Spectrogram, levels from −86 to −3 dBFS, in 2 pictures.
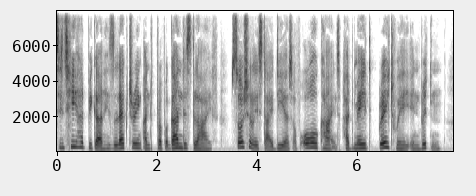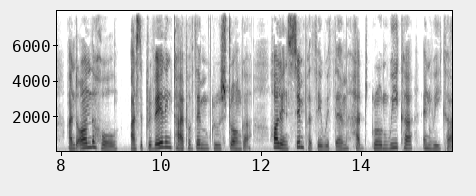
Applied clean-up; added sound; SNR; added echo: none; none; none; none.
